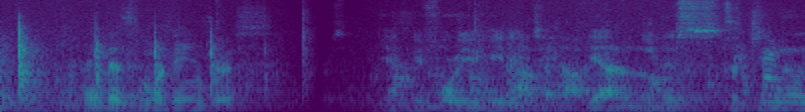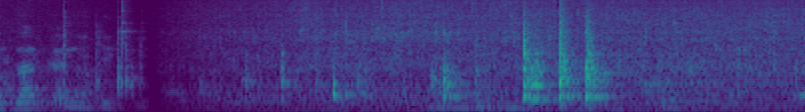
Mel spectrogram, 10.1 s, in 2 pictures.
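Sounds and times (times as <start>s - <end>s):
vegetables sizzling in a pan: 6.0s - 10.0s.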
